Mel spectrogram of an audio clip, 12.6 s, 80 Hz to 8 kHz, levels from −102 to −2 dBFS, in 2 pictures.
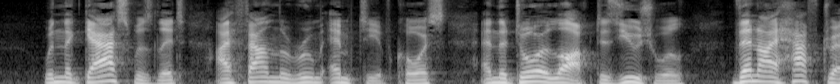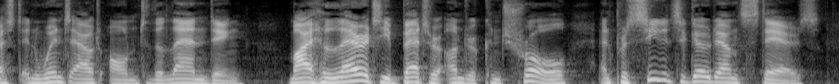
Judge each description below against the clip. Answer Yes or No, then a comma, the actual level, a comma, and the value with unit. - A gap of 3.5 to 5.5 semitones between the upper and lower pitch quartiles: Yes, average, 4.8 semitones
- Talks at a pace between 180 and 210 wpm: Yes, average, 185 wpm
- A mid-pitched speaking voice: Yes, medium, 145 Hz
